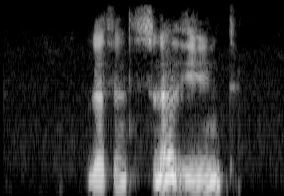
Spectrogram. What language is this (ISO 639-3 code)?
kab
